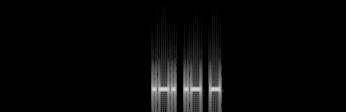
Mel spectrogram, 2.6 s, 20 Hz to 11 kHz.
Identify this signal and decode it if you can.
Morse code, heard as a keyed tone, about 50 wpm, 700 Hz. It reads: RAT
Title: Top Three Letter Combinations in Words 50wpm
